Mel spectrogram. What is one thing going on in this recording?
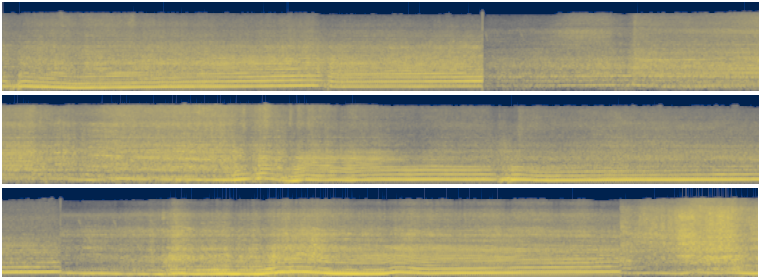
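A rally car engine revs hard and shifts gears as the car speeds along.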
